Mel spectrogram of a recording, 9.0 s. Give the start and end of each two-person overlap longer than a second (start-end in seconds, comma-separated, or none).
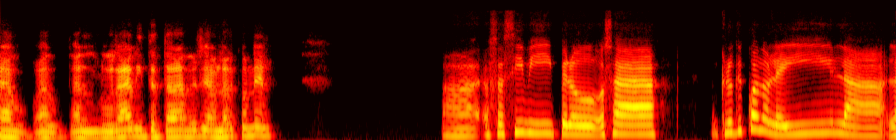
none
